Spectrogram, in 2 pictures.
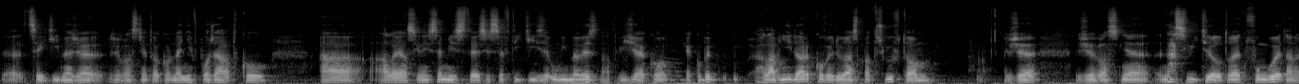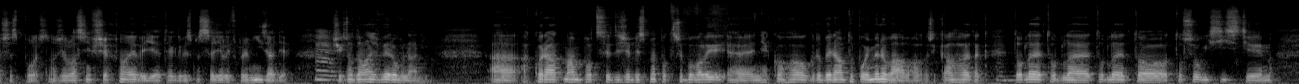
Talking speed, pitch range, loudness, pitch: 195 wpm, 100-115 Hz, -29 LUFS, 105 Hz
